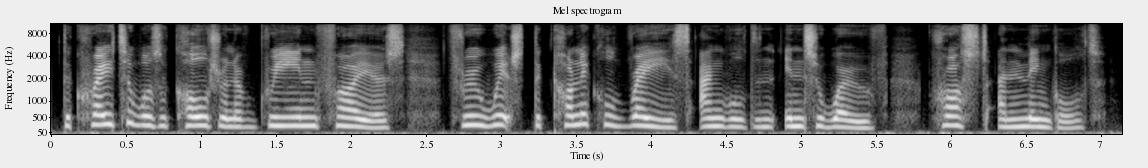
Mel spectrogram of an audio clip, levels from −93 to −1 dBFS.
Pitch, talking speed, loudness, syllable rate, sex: 245 Hz, 160 wpm, -17 LUFS, 4.9 syllables/s, female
